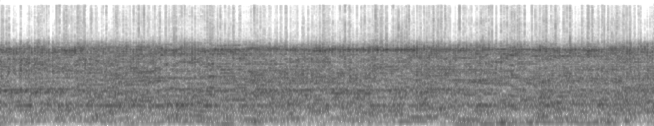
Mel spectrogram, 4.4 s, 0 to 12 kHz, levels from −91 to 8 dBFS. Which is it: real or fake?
fake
